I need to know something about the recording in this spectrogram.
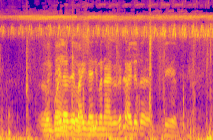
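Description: A steady, high-pitched insect chorus that runs unbroken, with a man's voice talking quietly in the middle.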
